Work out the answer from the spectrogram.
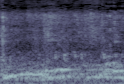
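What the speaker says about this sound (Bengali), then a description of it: "দেখেন কালো কালার ইংলিশ ফ্যান্টেল কবুতর, বডির চাইতে ওদের লেজ বড় হয়" Black English Fantail pigeons coo in a low, steady murmur, close and clear, with no talk over them.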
